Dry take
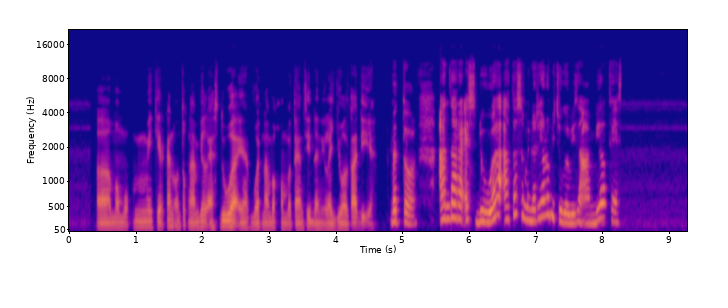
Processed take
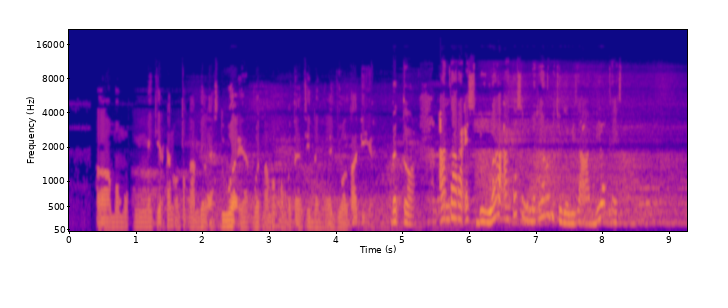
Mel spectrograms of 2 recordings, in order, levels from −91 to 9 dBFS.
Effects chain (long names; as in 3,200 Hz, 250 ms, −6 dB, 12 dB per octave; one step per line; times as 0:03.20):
spectral magnitudes quantised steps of 30 dB
on a send: feedback delay with all-pass diffusion 687 ms, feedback 54%, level −11 dB
on the sum: level +5 dB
